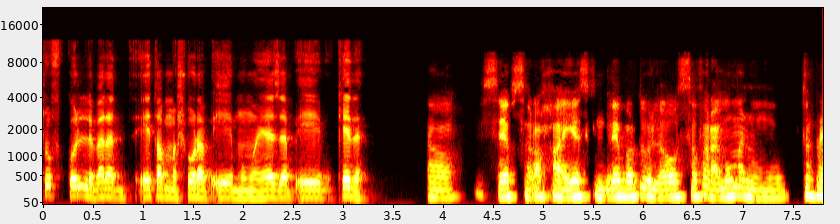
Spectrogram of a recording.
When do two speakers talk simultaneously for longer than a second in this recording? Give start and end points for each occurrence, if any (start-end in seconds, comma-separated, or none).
none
